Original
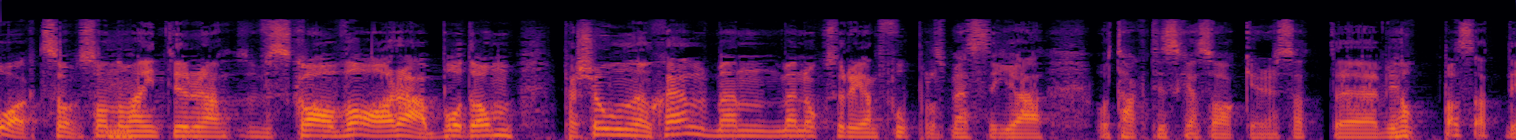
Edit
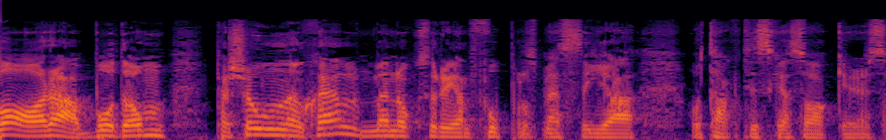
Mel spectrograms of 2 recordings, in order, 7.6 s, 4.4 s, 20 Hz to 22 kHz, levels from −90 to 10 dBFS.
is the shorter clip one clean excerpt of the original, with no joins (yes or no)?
no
